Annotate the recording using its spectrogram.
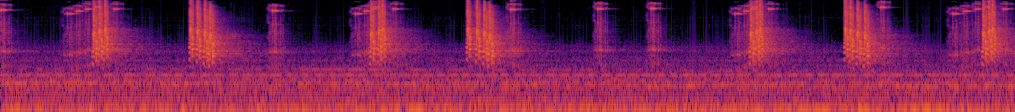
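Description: Game tiles click and chime as they are moved.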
